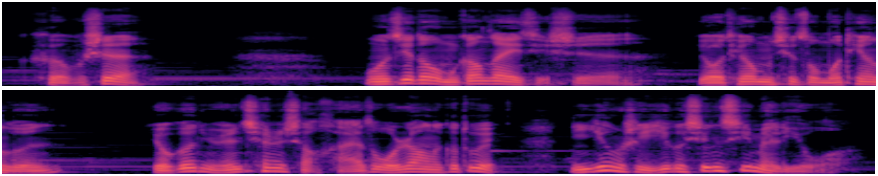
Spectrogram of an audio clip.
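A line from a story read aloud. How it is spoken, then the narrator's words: Smiling. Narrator (Chinese): 他笑一笑说道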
